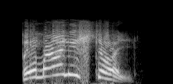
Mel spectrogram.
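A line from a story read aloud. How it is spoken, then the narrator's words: Young soldier shouting into distance. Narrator (Russian): молодой солдат крикнул куда-то вдаль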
